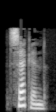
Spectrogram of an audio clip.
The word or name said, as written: 2nd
